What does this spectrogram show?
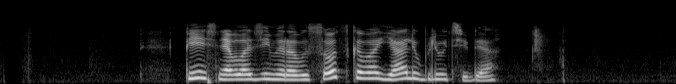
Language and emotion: Russian, positive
